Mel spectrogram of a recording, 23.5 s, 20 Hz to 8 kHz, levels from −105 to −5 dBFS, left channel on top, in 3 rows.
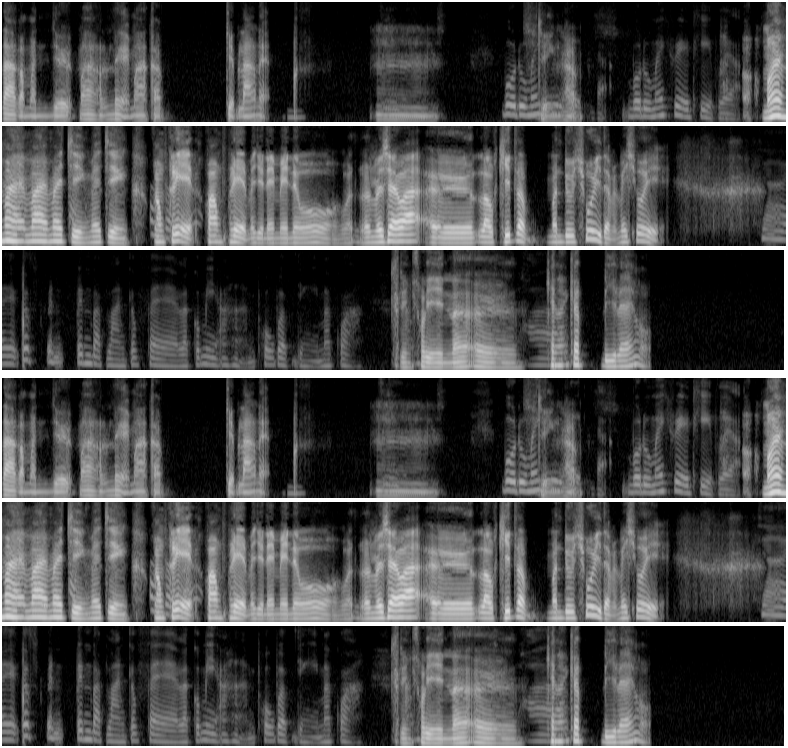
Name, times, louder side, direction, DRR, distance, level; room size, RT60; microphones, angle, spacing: voice 1, 0.0-1.6 2.2-2.7 3.7-4.3 5.6-5.7 7.4-14.4 15.0-15.2 19.6-20.8 21.2-22.1, right 1 dB, 5° right, 0.3 m, -31 dB
voice 2, 3.8-4.3 5.0-7.4 8.2-8.8 9.3-9.8 15.4-19.3 19.7-19.9 20.3-20.6 20.9-21.4, right 3 dB, 65° right, 1.1 m, -54 dB
head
